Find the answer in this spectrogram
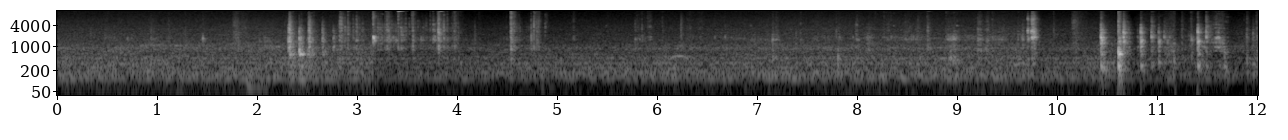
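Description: Loose steel bolts clinking as a hand rummages through them in a plastic parts bin, in two bouts of sharp metallic clinks: about two seconds in and again near the end.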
